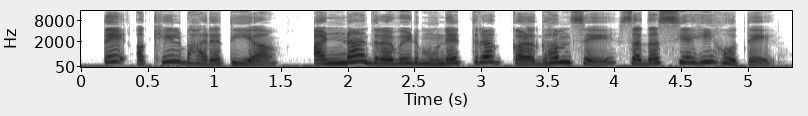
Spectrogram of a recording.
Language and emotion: Marathi, neutral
